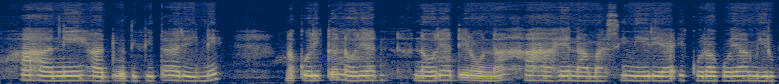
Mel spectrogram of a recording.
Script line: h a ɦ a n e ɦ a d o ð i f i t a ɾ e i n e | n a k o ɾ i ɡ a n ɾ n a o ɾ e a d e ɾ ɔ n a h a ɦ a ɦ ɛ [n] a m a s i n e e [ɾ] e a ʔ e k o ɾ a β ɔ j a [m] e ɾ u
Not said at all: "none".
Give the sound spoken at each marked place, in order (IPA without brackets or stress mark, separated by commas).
n, ɾ, m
